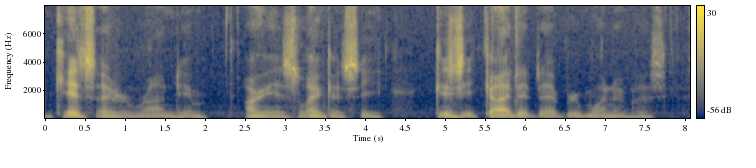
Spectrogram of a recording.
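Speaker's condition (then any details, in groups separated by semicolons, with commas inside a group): ALS; affects chest and throat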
